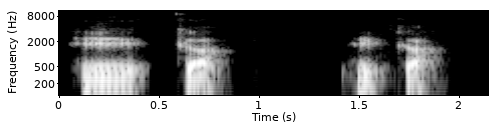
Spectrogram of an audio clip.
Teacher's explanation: since up starts with a vowel you can connect it to the consonant before it therefore you connect it to the k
